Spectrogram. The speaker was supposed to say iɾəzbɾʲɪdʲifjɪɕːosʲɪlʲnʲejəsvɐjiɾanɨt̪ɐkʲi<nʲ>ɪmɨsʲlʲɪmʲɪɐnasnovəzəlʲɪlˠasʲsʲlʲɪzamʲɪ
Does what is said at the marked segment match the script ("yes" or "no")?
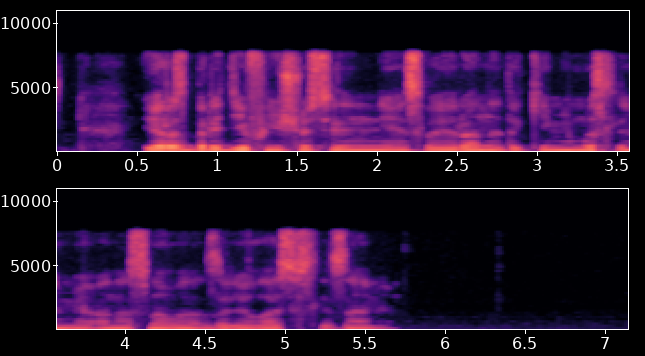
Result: no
